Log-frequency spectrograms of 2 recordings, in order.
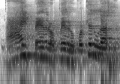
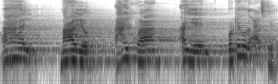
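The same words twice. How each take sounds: First: Louder, exasperated rebuke; hauling him up by the hair, scold him; mock-rough louder scolding. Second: Softer, tender and loving; a touch of doting tenderness; affectionate rebuke. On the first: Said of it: "lo pescó de las greñas". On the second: Retold or imitated. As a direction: hug them close and chide gently. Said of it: "Con amor, con mucho cariñito".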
